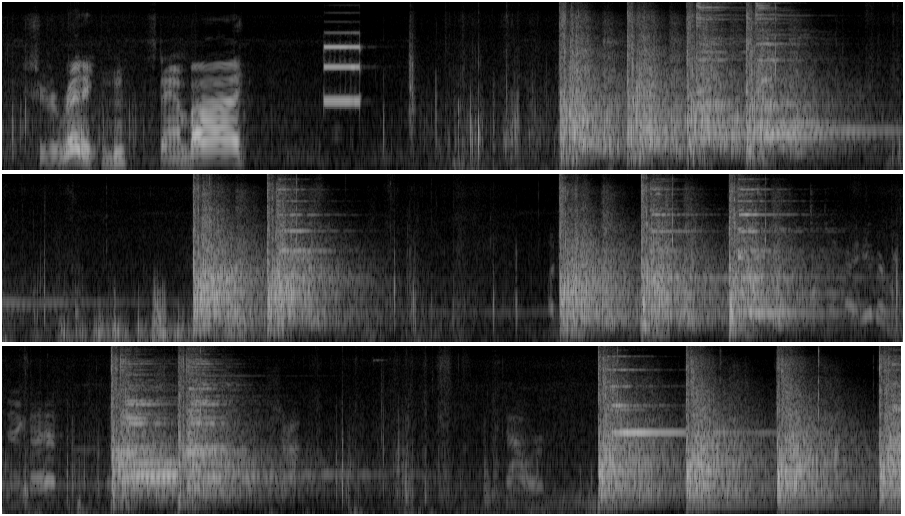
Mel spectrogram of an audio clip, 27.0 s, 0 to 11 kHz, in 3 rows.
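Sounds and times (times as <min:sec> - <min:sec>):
pistol shots: 0:05.6 - 0:09.3, 0:10.9 - 0:12.7, 0:14.5 - 0:17.4, 0:19.1 - 0:21.8, 0:24.0 - 0:27.0
steel target plate clanging: 0:05.9 - 0:10.0, 0:11.0 - 0:12.9, 0:14.9 - 0:18.2, 0:19.0 - 0:22.4, 0:24.0 - 0:27.0.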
